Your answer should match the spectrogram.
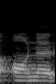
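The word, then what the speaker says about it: honor: आवर है, फिर आपका ऑनर है, फिर आपका ऑनरेबल है। इन सारे शब्दों में समझो ये एच है ही नहीं, ये साइलेंट होता है, एच यहाँ पे साइलेंट होता है बेटा, ठीक है।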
